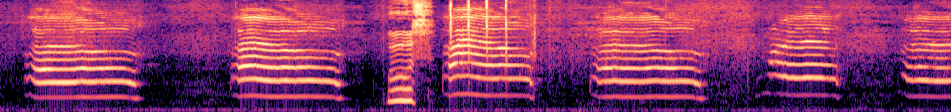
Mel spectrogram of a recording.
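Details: Cat meowing indoors: a series of drawn-out, steady, level meows, each about a second long, repeated roughly every two seconds, with a short sharp squeak and a higher, clipped meow in the middle; quiet background.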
